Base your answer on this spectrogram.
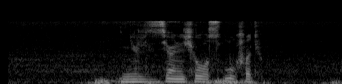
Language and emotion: Russian, angry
